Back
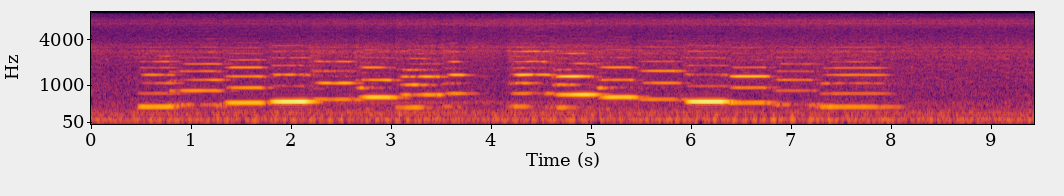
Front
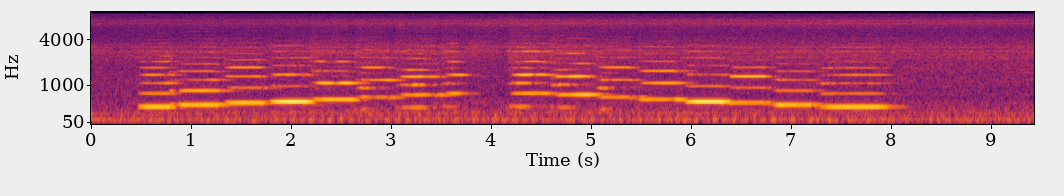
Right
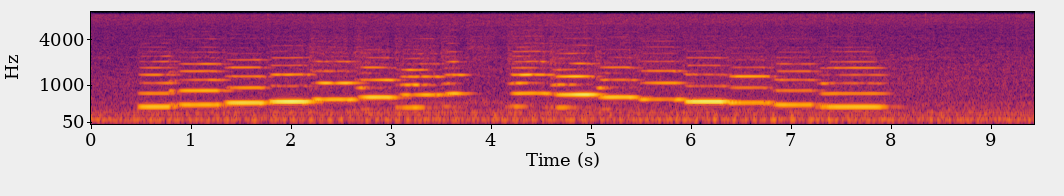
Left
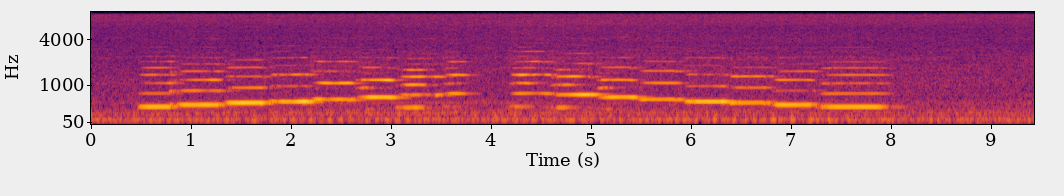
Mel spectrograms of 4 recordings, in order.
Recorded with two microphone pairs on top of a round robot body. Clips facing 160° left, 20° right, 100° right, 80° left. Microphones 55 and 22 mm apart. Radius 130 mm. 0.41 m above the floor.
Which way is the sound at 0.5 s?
110° right.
